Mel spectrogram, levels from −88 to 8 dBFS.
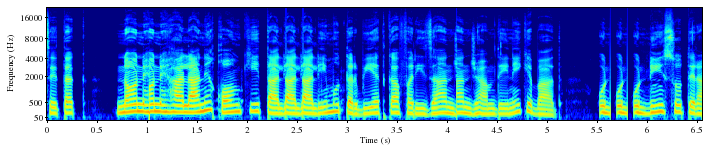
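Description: A repeated buffer occurs at 1.02 s, 2.39 s, 4.10 s and 5.63 s. New audio arrived late, so the device replayed its last block of about 171 ms, which fits an 8192-sample buffer. The repeats are heard as hard-edged stutters with no audio missing: once before "قوم کی", twice at 2.39 s, once after "وتربیت کا فریضہ", and twice after "دینے کے بعد".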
